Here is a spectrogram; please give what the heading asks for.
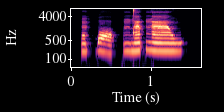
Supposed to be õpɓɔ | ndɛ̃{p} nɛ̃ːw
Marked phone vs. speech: correct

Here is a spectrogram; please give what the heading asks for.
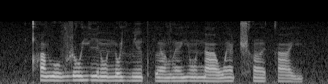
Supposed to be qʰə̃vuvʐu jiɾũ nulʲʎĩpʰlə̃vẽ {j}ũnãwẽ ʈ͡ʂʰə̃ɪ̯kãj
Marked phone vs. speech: correct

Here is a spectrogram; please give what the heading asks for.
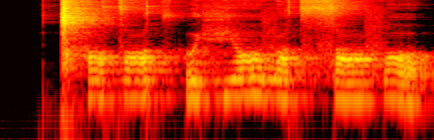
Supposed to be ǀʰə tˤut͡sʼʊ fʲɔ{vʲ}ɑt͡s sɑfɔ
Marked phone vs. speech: incorrect: v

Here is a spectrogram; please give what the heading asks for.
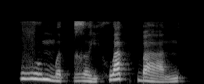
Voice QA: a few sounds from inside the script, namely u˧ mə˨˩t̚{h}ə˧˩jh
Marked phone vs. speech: incorrect: ɣ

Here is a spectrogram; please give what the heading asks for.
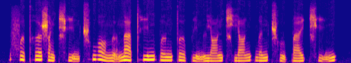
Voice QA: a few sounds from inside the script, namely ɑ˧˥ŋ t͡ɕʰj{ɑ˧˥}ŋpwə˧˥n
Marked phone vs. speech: correct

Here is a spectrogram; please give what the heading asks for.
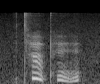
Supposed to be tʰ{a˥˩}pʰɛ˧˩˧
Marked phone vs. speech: correct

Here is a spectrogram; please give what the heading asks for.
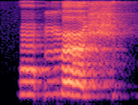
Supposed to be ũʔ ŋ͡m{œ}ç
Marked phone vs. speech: correct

